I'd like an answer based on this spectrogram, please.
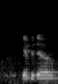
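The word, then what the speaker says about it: Kibodeaux: Paul how do you say his last K kibido yes that's spelled k i b o d e a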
